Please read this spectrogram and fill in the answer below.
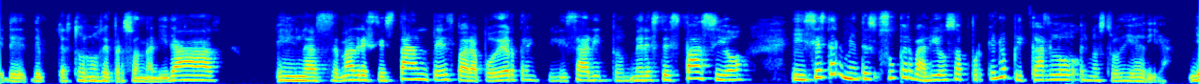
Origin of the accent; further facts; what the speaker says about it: Peru; yo soy de Perú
